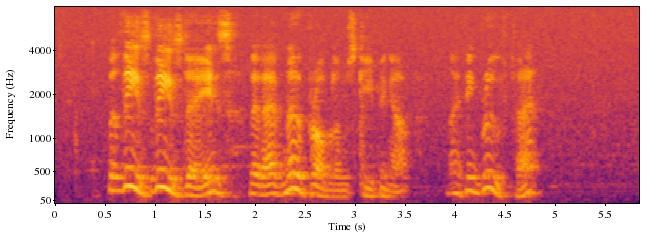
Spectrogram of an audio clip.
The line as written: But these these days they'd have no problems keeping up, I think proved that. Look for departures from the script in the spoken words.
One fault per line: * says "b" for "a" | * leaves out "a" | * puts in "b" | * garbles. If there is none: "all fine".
all fine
